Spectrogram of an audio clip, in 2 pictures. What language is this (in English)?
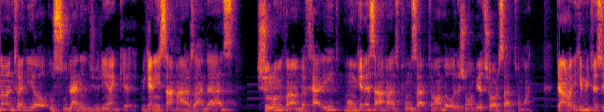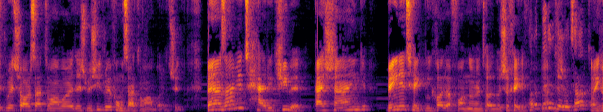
Persian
